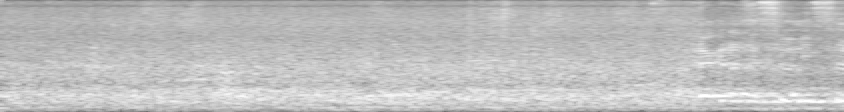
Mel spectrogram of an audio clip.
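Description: Audience chatter in a large hall: many voices talking at once in a steady murmur, with one voice standing out near the end.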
